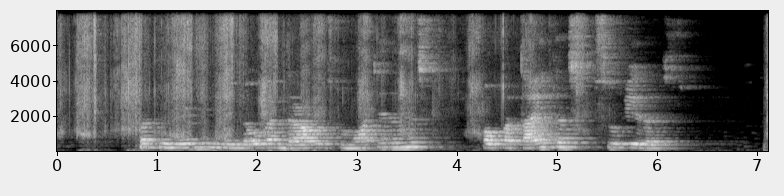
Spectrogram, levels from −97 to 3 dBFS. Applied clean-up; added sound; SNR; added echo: none; Chewing, mastication; 14 dB; reverberation time 0.5 s.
